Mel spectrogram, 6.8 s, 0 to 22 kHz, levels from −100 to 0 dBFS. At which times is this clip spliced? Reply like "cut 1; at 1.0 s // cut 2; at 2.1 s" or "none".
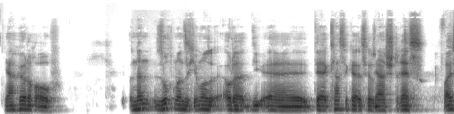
cut 1; at 5.6 s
